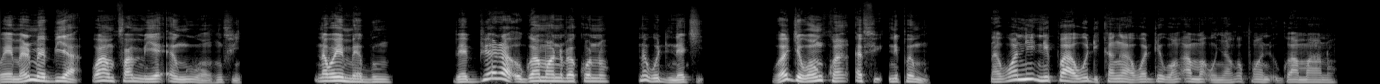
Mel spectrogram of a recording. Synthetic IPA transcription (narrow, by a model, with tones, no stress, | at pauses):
wɔ˨jɛ˨mɛ̃˨ɾɪ˦mæ̃˨bi˦a˨wɔ˦a˦m̩˦fa˦m̩˦mɪ̃˨˦jɛ˦ʔæ˦ŋũ˦wɔ̃˨nɦʊ̃˦fi˨ | nã˨wɔ˦jɛ˦m˨æ˨bũ˦m | bæ˨bi˦a˦ɾa˦a˨o˨ɡu˦a˦mãː˦nʊ̃˦bɛ˦kʰɔ˦nʊ̃˦ | nã˦wɔ˦di˨næ̃˨˦t͡ɕʰḭ˨ | wɔ˨æ˦d͡ʑɛ˨wɔ̃˦ŋ̩˦kʷʰã˦æ˦fi˨˦nĩ˦pʰæ˦mũ˨ | nã˨wɔ̃˦nːɪ̃˦n̩˦nĩ˦pʰa˦a˨wɔ˦di˨kʰã˦ŋa˨wɔ˦dɪ˦wɔ̃˨na˦mã˨ʔo˨ɲã˨ŋkɔ˦pʰɔ̃˦ŋ˦nɪ̃˨o̰˨ɡu˨˦a˨mãː˦nʊ̃˦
